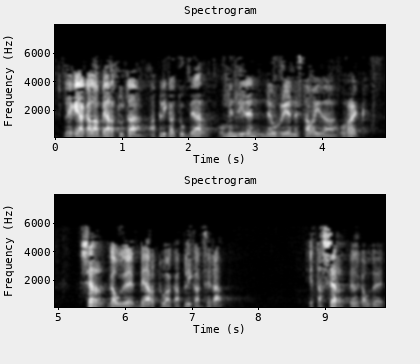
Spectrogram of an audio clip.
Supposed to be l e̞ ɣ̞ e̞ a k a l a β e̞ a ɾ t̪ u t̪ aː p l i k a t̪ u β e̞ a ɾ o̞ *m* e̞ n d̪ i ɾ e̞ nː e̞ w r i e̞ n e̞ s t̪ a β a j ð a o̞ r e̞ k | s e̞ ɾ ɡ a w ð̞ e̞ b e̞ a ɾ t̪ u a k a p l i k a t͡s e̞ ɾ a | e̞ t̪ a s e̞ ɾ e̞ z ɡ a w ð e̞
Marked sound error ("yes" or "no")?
no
